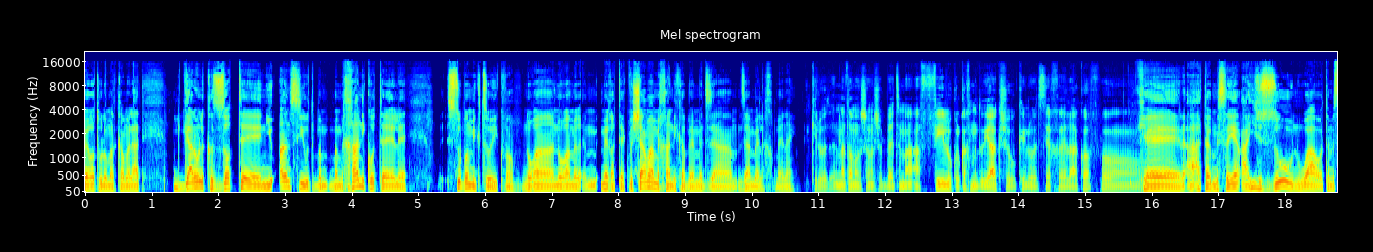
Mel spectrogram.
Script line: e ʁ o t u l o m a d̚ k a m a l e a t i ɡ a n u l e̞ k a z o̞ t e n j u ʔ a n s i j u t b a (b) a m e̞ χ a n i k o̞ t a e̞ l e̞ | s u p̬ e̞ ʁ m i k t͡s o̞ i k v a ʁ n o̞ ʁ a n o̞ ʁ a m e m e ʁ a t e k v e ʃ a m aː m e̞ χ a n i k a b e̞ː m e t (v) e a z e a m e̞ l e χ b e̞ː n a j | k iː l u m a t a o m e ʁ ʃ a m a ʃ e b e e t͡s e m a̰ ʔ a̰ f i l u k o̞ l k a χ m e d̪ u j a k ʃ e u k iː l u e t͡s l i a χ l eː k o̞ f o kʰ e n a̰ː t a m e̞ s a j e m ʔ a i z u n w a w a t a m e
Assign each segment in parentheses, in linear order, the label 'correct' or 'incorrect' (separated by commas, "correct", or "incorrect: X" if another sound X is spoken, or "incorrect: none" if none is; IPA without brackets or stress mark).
correct, incorrect: z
